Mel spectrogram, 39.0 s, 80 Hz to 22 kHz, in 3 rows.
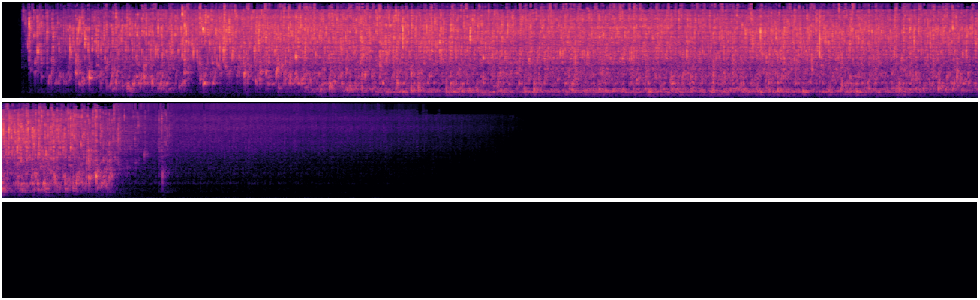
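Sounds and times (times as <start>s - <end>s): person urinating: 0.3s - 15.3s.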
